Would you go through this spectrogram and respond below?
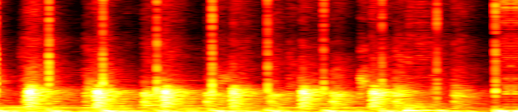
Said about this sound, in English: Let's clap our hands under the Lord.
